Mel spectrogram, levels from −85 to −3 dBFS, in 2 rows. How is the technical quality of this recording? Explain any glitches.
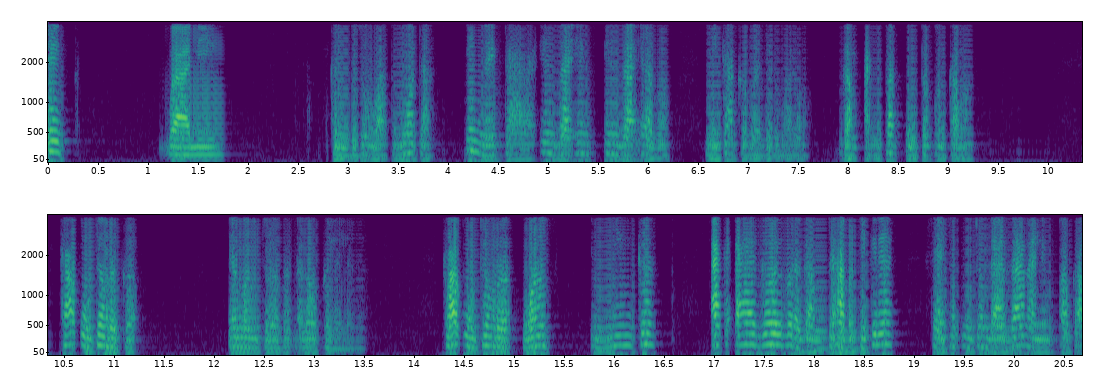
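The recording has a constant buzz from buffer tearing, plus three brief timing glitches in the call audio, all heard within the narrow band of a telephone-style codec that leaves nothing above 4 kHz.

Buffer tearing runs throughout. The writer and reader of the playback ring buffer have drifted so that they cross inside every period, leaving about a third of each buffer filled with audio from around 10 ms earlier. The hard joins repeat at 172 Hz, which fits a 256-sample buffer, producing a robotic rattle that sits on the speech whenever it is present.

Short stalls from late packets occur at 7.70 to 7.75 s and 8.47 to 8.51 s. Each time a packet arrived late, the jitter buffer emptied, so the receiver stretched the last sound, by 30 ms and then 15 ms, before resuming where it left off. Nothing is lost, but the sound hangs slightly with a faint buzz or dip.

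Short concealed packet loss occurs at 17.64 to 17.68 s, where 20 ms of audio never arrived. The receiver extrapolated from the preceding sound and then blended back into the real signal, leaving a brief smear or wobble in place of the missing audio.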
